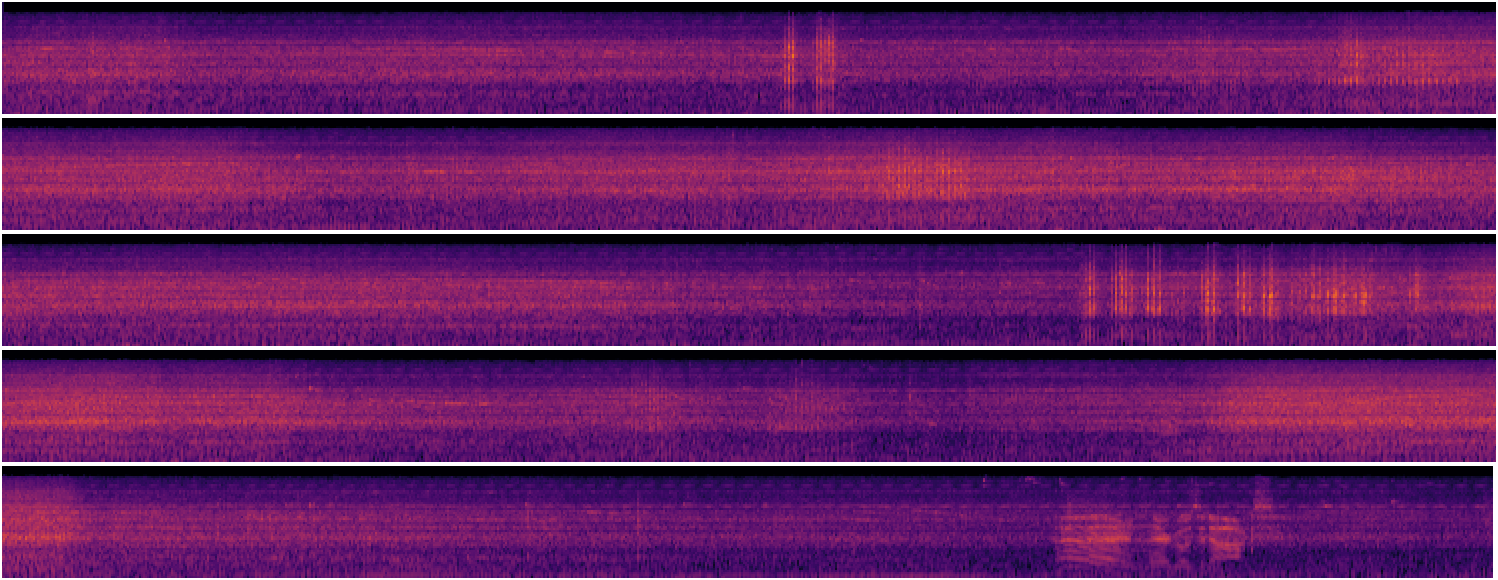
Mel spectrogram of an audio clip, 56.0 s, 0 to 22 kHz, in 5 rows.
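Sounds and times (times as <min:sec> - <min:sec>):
atv engine running: 0:00.0 - 0:56.0.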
